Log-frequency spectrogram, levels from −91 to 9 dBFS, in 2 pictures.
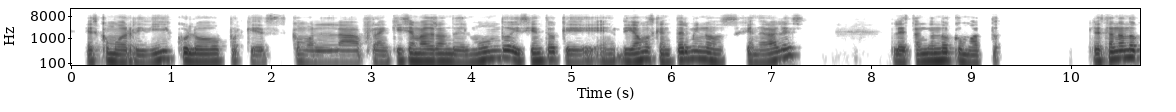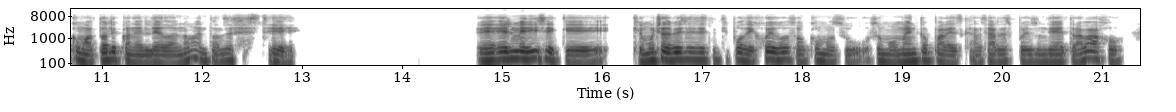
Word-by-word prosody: es 115 +1 -3
como 120 -3 +1
ridículo, 120 +1 0
porque 110 -4 -9
es 115 - -13
como 115 -2 -8
la 110 0 -5
franquicia 120 +3 -2
más 125 0 +4
grande 125 -2 +1
del 110 - -5
mundo, 160 +7 +1
y 140 - +4
siento 130 +3 0
que, 120 +1 -5
digamos, 130 +5 +2
que 120 - -4
en 115 - -3
términos 140 -3 0
generales, 145 - -2 0.8
le 115 -1 0
están 115 +3 -1
dando 135 +2 +5
como 115 -4 -1
ato 110 - -10 0.9
le 125 - +1
están 145 +5 +3
dando 170 +1 +4
como 125 -5 +2
atole 135 +5 +2
con 120 -5 -2
el 110 0 0
dedo, 110 -1 0
¿no? 135 +10 -2
Entonces, 125 -1 -3
este 110 -4 -4 1.8
eh, 135 +2 +5
él 150 - +7
me 155 -1 +8
dice 150 -3 +4
que 110 -2 0 0.3
que 120 - -3
muchas 135 +3 +5
veces 140 0 +4
este 135 0 -2
tipo 140 0 -2
de 110 -3 +2
juegos 140 +2 +2
son 115 -1 -6
como 120 -3 -2
su 115 +1 -8
su 130 -1 -2
momento 120 +3 0
para 120 -3 -2
descansar 110 +2 -5
después 115 -1 -4
de 115 - -5
un 115 - -4
día 115 - 0
de 115 - 0
trabajo, 120 0 -2
125 Hz, 170 wpm, -21 LUFS, 115-140 Hz, 1.8 s, me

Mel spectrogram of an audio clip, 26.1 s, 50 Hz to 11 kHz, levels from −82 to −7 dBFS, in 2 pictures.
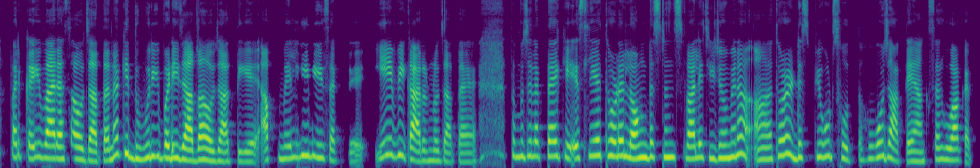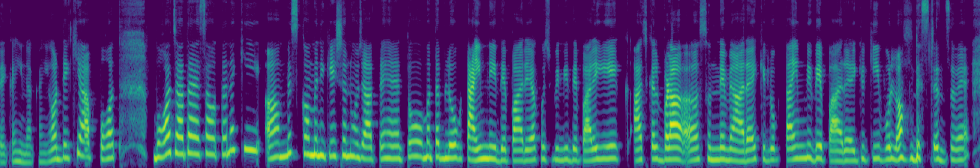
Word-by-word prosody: पर 265 -1 -1
कई 240 +1 0
बार 245 -2 +5
ऐसा 235 +1 +1
हो 225 - +3
जाता 200 -1 +1
है - - +1
ना 310 - +1
कि 335 +1 +1
दूरी 255 +3 0
बड़ी 250 0 +4
ज़्यादा 220 -1 +5
हो 210 -2 +4
जाती 185 -1 -2
है, 180 0 -3
आप 215 0 -3
मिल 240 +2 -3
ही 295 +3 0
नहीं 275 -3 -1
सकते, 200 -5 -9 0.2
ये 305 +5 -1
भी 300 +1 -1
कारण 200 -5 +1
हो 195 - -3
जाता 175 -2 -6
है। 175 +2 -7 0.5
तो 285 - -4
मुझे 280 +1 -2
लगता 285 0 -1
है 285 - +3
कि 260 -1 -5
इसलिए 290 +4 -1
थोड़े 295 0 +4
लॉन्ग 255 -1 +4
डिस्टेंस 265 -1 -1
वाले 240 +2 +3
चीज़ों 250 0 -1
में 270 +2 +2
ना 330 +1 +2
अ 225 +1 -2
,थोड़े 315 +2 +3
डिस्प्यूट्स 265 +2 -3
होत 220 -3 -5
हो 255 +4 -1
जाते 205 -9 -2
हैं, 190 0 -1
अक्सर 195 +4 -6
हुआ 215 -2 +1
करते 200 -5 -11
हैं 165 - -12
कहीं 185 -1 -7
न 165 0 -9
कहीं। 175 +2 -15
और 220 +2 0
देखिए 255 +6 -3
आप 270 - 0
बहुत 245 +3 -1 0.5
बहुत 290 +8 +3
ज़्यादा 340 0 +3
ऐसा 320 +1 -2
होता 320 0 -2
है 325 - -1
ना 395 - +1
कि 415 -2 +2
अ, 255 +3 +3
मिसकम्युनिकेशन 300 -1 +1
हो 280 -2 0
जाते 230 -2 -1
हैं, 240 -1 -1
तो 280 +4 -2
मतलब 265 -1 0
लोग 250 -1 +2
टाइम 220 +1 +5
नहीं 240 -1 +2
दे 215 0 -1
पा 200 0 0
रहे 205 +1 -2
या 215 - +1
कुछ 220 0 -9
भी 220 - -4
नहीं 215 +1 -4
दे 215 +1 -3
पा 200 0 -1
रहे। 215 - +1
ये 235 +1 0
एक 240 0 -12
आजकल 215 +3 0
बड़ा 225 0 +10
अ, 210 +1 +1
सुनने 225 -1 -1
में 210 0 -1
आ 195 -1 +3
रहा 200 +2 +1
है 215 - 0
कि 225 0 -10
लोग 215 +1 -6
टाइम 220 +3 +1
नहीं 255 - -1
दे 245 +2 +2
पा - - +1
रहे 200 +1 -2
हैं 195 0 -4
क्योंकि 240 +2 -6
वो 230 0 -3
लॉन्ग 235 0 +1
डिस्टेंस 230 -5 -3
में 215 -1 -3
है, - - -7
240 Hz, 250 wpm, -20 LUFS, 215-270 Hz, 0.5 s, बड़ा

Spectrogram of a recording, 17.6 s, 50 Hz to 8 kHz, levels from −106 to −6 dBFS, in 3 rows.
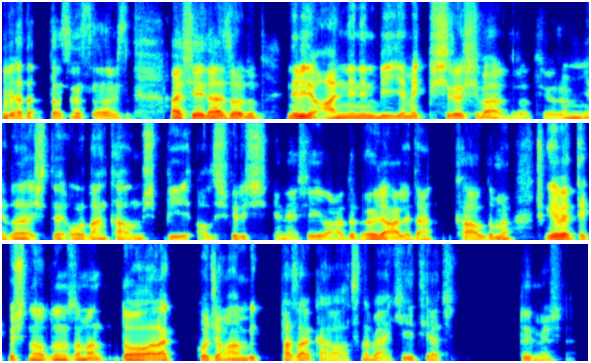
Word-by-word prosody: bir - - +1
adaptasyon 105 +1 -3
sever 105 -1 -4
misin? 95 - -10 0.4
Hayır, 125 -2 +6
şeyden 125 +5 +6
sordum; 115 -10 +2 0.3
ne 105 - +1
bileyim 130 -3 +9
annenin 95 +4 +2
bir 105 - +2
yemek 100 0 -1
pişirişi 105 -3 0
vardır 65 - -2
atıyorum 80 +4 -6
ya 80 0 -7
da, 85 -1 0
işte, 85 +2 -5
oradan 85 +1 -3
kalmış 80 -1 -5
bir 80 0 -3
alışveriş 85 -1 -7
gene 80 -2 -11
şeyi 80 0 -4
vardır. - - -5
Öyle, 85 +2 +3
aileden 75 -2 -2 0.2
kaldı 70 0 -2
mı? 170 +7 -1 0.2
Çünkü 115 +2 +3
evet, 120 - +7
tek - - -5
başına 85 -1 -1
olduğun 85 +2 0
zaman 95 +4 0 0.2
doğal 85 -1 +5
olarak 85 +1 +3 0.2
kocaman 80 0 0
bir 80 - -2 0.2
pazar - - 0
kahvaltısına 75 -1 -7
belki - - -5
ihtiyaç - - -7 0.7
duymuyorsun. - - -8
85 Hz, 150 wpm, -27 LUFS, 80-105 Hz, 0.7 s, bileyim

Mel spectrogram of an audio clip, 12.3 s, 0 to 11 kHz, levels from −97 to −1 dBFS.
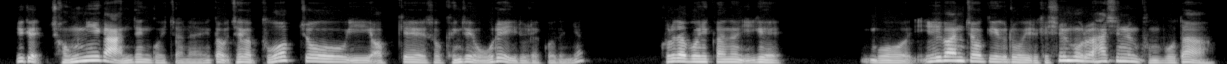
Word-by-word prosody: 이렇게 165 -2 0
정리가 190 - +4
안 100 +5 -2
된 125 -1 -2
거 95 -4 -7
있잖아요. 85 +1 -9
이 - - -9
또 125 -4 -1
제가 125 -1 -1
부업 200 - 0
쪽 145 -6 +2
이 110 -1 -2
업계에서 110 +3 -4
굉장히 125 +5 0
오래 130 - -1
일을 95 -4 -5
했거든요. 85 - -9 0.8
그러다 160 +2 +4
보니까는 135 -4 +2
이게 115 +1 0 1.0
뭐 100 -3 0
일반적으로 155 -8 +2
이렇게 100 -1 -4
실무를 200 - +3
하시는 170 -2 0
분보다 100 - -3
125 Hz, 310 characters per minute, -24 LUFS, 100-160 Hz, 1.0 s, 정리가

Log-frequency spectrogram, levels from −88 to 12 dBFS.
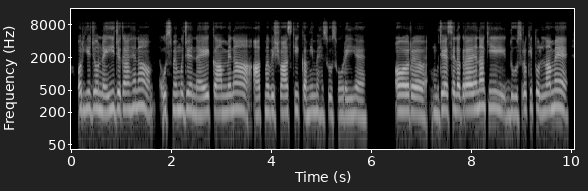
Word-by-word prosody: और 225 +1 +1
ये 235 +1 -1
जो 235 +1 0
नई 215 +1 0
जगह 230 -1 +2
है 250 - -2
ना, 250 -6 0 0.3
उसमें 215 +1 -2
मुझे 220 0 -1
नए 190 0 +1
काम 195 -1 +2
में 205 +1 -2
ना 225 +1 0 0.4
आत्मविश्वास 200 +1 +2
की 220 - -4
कमी 195 0 -2
महसूस 185 -3 -7
हो 180 - -6
रही 180 0 -5
है। 170 -3 -4 0.6
और 210 0 +5 0.4
मुझे 200 +3 -2
ऐसे 220 +2 0
लग 210 -1 +2
रहा 215 +1 +5
है 225 +1 +4
ना 255 +2 +3
कि 235 -5 -1
दूसरों 195 +2 -4
की 245 - -5
तुलना 215 -1 +1
में 240 -4 +3
210 Hz, 190 wpm, -25 LUFS, 195-225 Hz, 0.6 s, और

